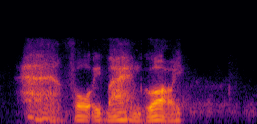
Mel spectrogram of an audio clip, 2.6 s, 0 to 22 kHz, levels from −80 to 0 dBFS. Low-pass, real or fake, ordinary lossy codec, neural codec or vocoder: 7.2 kHz; fake; Opus, 16 kbps; codec, 16 kHz in and 24 kHz out, 0.8 kbps, FocalCodec, streaming, 65536 codes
